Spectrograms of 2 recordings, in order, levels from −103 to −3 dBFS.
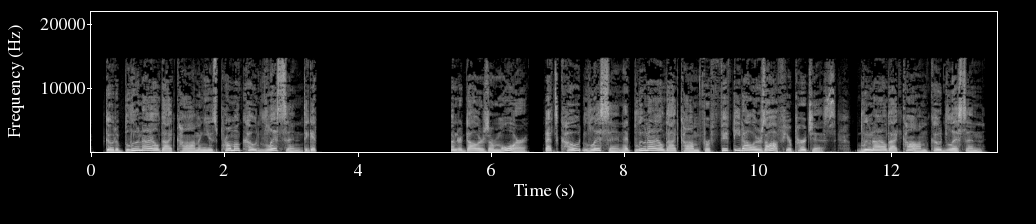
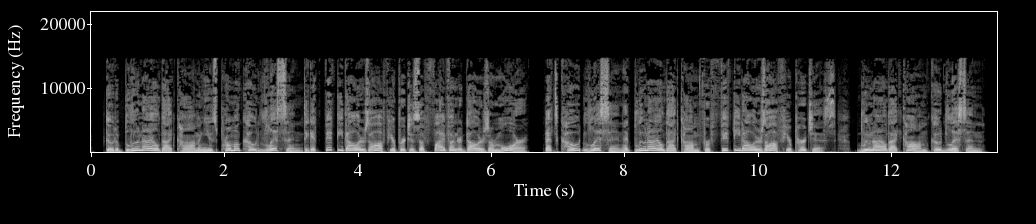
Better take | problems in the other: second | audio cutting out; at 3.5 s for 2 s

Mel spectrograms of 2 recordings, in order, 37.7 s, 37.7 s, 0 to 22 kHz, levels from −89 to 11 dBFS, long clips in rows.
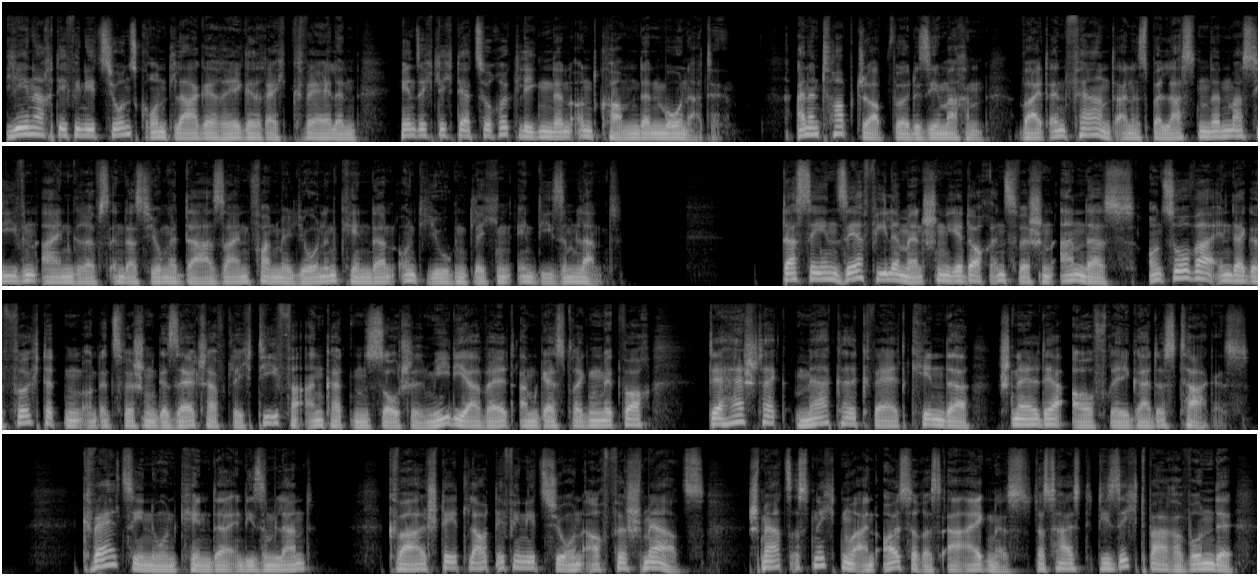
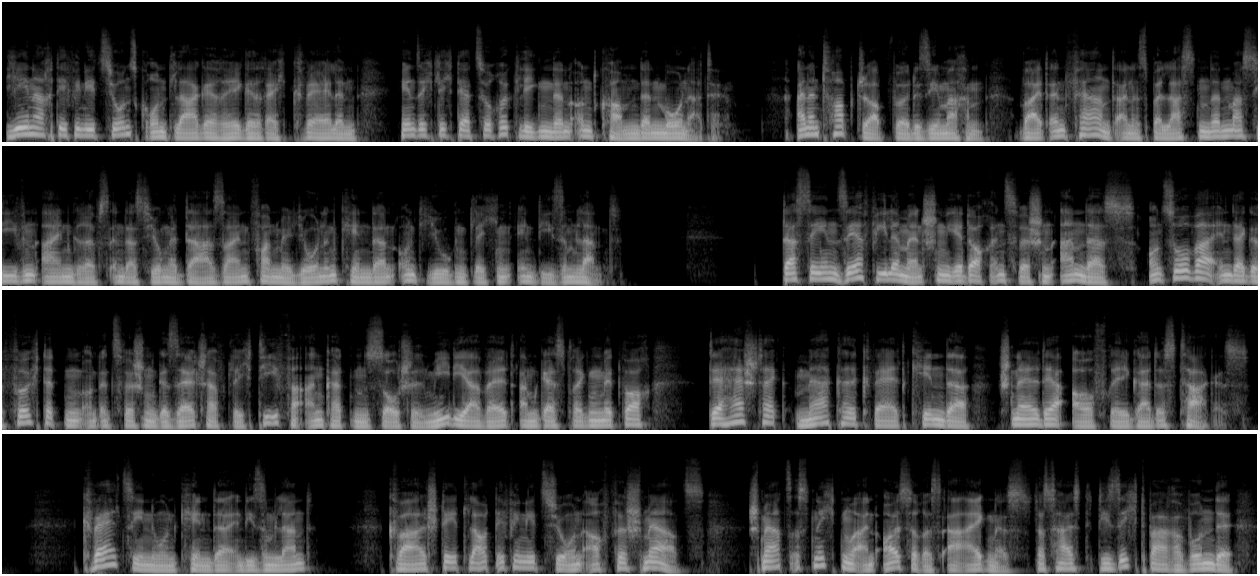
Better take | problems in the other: first | muffled; slightly; fading above 2.5 kHz

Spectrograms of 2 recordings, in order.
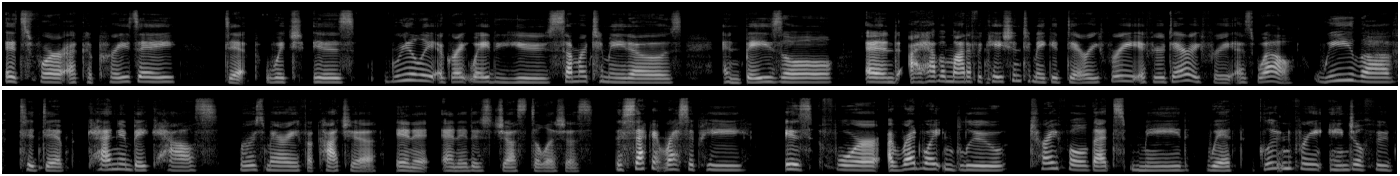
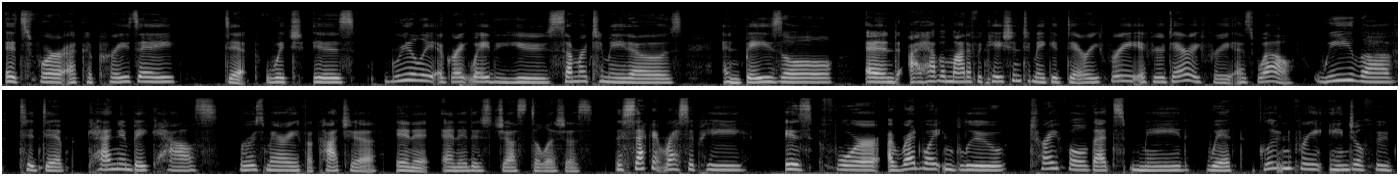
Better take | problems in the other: second | thin; very; fading below 550 Hz

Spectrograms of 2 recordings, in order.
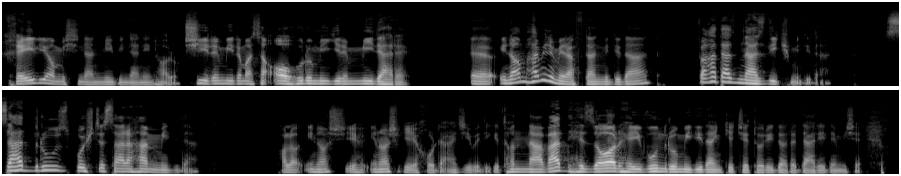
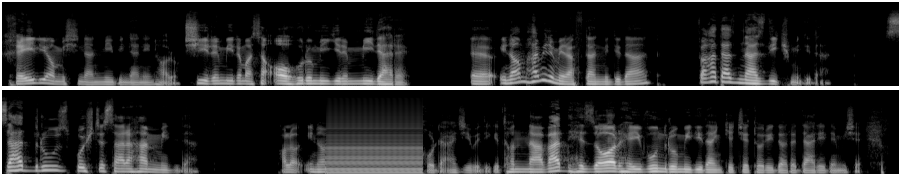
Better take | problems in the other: first | audio freezing; at 12 s for 1 s

